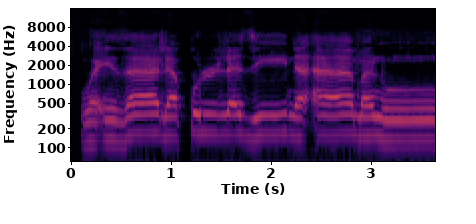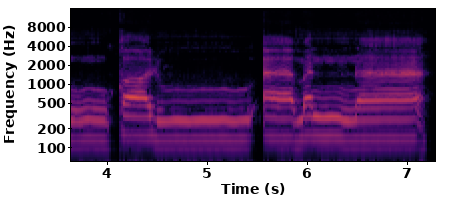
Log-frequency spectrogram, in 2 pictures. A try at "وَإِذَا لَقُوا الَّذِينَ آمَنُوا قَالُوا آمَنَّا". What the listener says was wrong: یہ آپ نے لمبا کیا یا کو نہیں الف نہیں، یہ لمبا نو کو نہیں، یہ اس پر مد ہے نا. آ ای او کے بعد الف آئے تو پھر مد پڑیں گے. یہاں دیکھو لو کے بعد حمزہ ہے نا، تو یہاں مد آتی ہے. یہاں لمبا نہیں کر سکتے، یہاں مد ہے.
